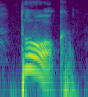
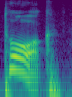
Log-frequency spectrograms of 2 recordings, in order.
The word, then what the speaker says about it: talk: мало делается ошибок дальше Talk говорить то есть л не произносится это длинное о Talk в принципе по аналогии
